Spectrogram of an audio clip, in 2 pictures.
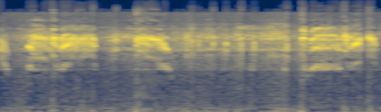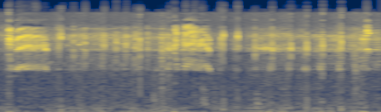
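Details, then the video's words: Swiftlet calls recorded in Cilacap, Central Java, used to lure swiftlets: dense, high, buzzy chattering twitters in loud bursts of about a second, nearly continuous, with brief gaps between phrases. "SUARA BURUNG PANGGILAN WALET GACOR"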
